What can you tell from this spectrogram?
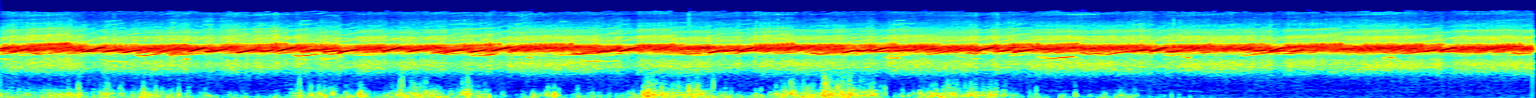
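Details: Spring peeper (Pseudacris crucifer), chorus calls.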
